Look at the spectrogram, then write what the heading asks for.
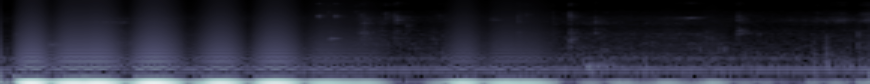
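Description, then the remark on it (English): Chocolate milk being poured into a cup, a steady gurgling stream with small drips and splashes, lasting a few seconds with no one speaking. “You pour chocolate milk into a cup.”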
